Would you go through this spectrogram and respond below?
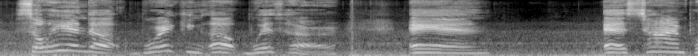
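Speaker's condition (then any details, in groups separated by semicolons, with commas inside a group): ALS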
